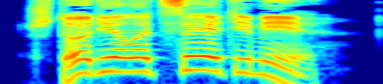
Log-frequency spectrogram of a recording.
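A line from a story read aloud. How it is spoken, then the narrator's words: Shouted from below. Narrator (Russian): крикнули снизу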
